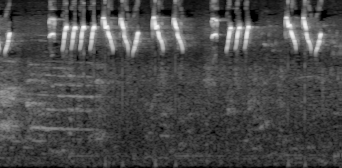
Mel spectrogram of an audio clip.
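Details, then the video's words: Sunbird in full song with a repertoire filled with white-eye song: bursts of high, sharp, downward-slurred notes, several in quick succession, separated by short pauses. A faint low murmur sits underneath early on. "konin gacor isian pleci, suara asli pun hilang"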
